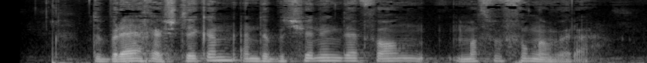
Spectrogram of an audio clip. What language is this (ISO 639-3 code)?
fry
